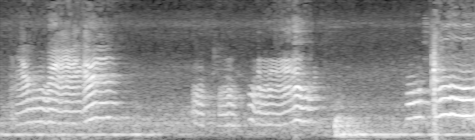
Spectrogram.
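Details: Indian ringneck parakeet, a green parrot, talking indoors: harmonic, speech-like phrases in short bursts with rising and falling contours, ending in a loud squawky syllable.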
